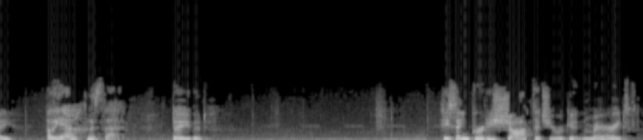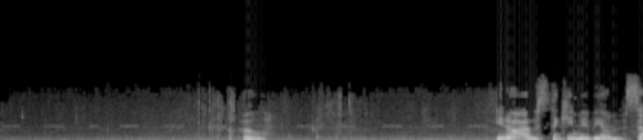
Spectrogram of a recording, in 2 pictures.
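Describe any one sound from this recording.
A young woman speaks calmly and warmly close by.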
